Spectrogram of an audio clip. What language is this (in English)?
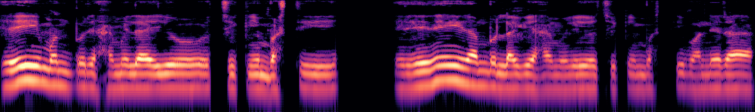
Nepali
